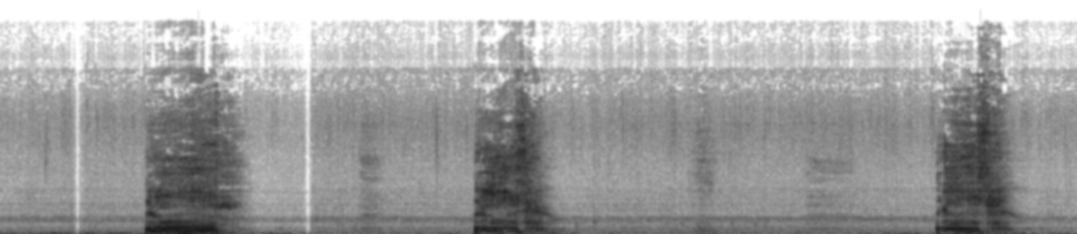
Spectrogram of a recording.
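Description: Three forceful, explosive sneezes with a voiced burst, separated by quiet pauses in a small room.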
